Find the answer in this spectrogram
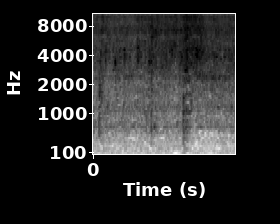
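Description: Hot oil sizzling steadily in a kadai as a tadka of mustard seeds, cumin, chillies, peanuts and dry coconut slices fries, with a steel ladle starting to stir near the end.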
